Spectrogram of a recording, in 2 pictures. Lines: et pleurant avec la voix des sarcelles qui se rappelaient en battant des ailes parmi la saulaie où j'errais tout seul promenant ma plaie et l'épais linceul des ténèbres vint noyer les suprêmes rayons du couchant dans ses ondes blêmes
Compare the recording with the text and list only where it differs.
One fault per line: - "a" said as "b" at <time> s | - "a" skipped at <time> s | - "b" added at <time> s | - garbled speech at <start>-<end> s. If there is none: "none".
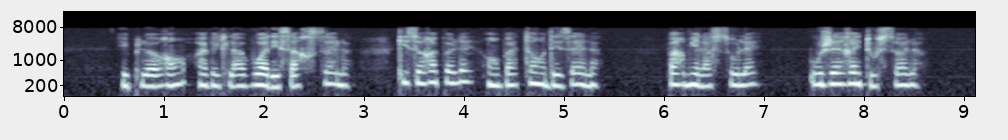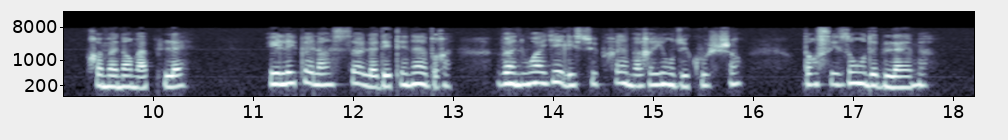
none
